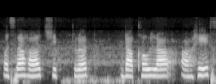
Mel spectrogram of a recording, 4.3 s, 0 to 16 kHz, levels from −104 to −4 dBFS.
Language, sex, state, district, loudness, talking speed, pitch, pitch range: Marathi, female, Maharashtra, Chandrapur, -16 LUFS, 70 wpm, 270 Hz, 265-280 Hz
